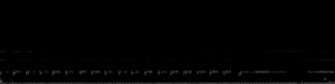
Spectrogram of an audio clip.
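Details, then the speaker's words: Automatic car's rear parking sensor while reversing with the back camera: quick repeating high beeps close together, then a continuous tone, meaning an obstacle is very close and the car is about to hit it; a red symbol shows on the display. "இந்த மாதிரி கோயின்னு sound வந்துச்சுன்னா இடிக்க போகுதுன்னு அர்த்தம்."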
